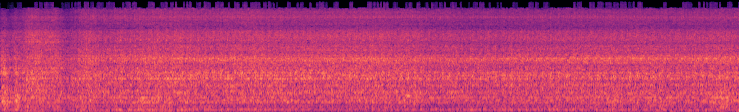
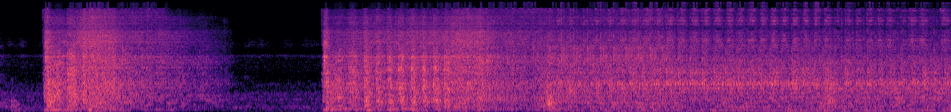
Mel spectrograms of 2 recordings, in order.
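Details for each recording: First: Dodge Dakota parts truck with electronic ignition and fuel injection, first start after long preparation, oil not checked; a loud, diesel-like clatter over the engine from first start, suspected no oil pressure; lifter clatter on cold start. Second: Dodge Dakota parts truck, cold start after priming with fuel: short crank, catches fast and settles to an even idle with no top-end ticking or clatter. Earlier noise gone; normal idle.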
